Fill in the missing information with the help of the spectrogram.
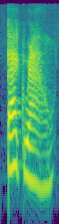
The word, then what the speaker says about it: background: background 这个字的发音请留意，a 是发 a 的蝴蝶音，ck 的 k 和 g 的 g 发音部位接近，所以母语人士常常把 ck 发音省略掉。 ou 是发 ow 的声音，所以就会念成 background，background。 Background, just touch the button，就按一下按钮就好喽。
